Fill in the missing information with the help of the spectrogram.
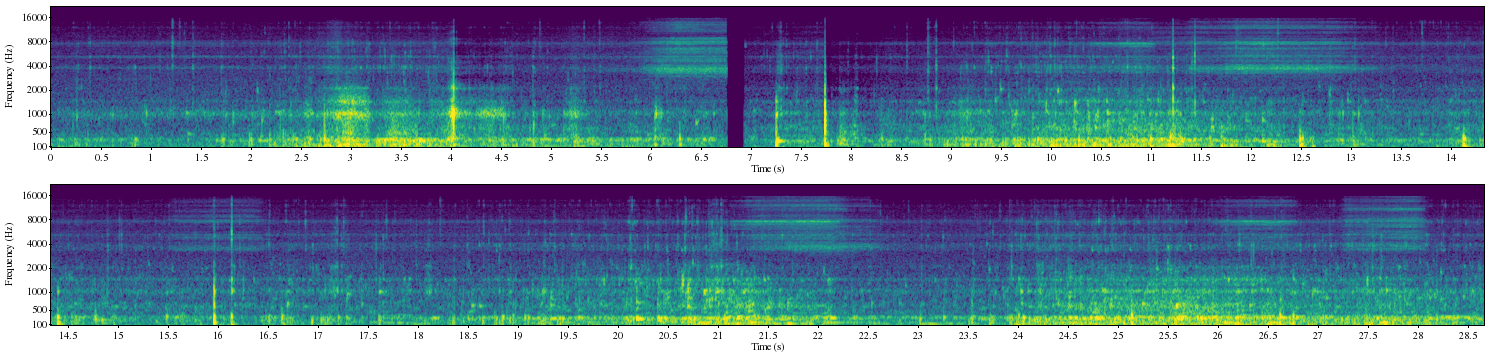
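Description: Scuba regulator exhalation bubbles heard underwater, coming in gurgling surges every several seconds, with a few sharp clicks between them.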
